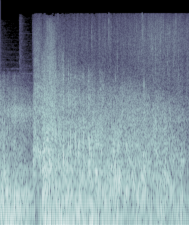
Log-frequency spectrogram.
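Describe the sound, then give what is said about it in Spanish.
A heavy rainstorm roars loud and steady, dense rain hissing across the whole clip with a deep rumbling undertone like thunder, no voices present. “Una vez que entraron los animales en parejas y los ocho integrantes de la familia de Noé, Dios cerró la puerta y se desató la lluvia más fuerte que ha existido.”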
